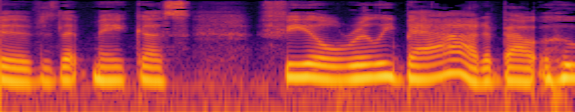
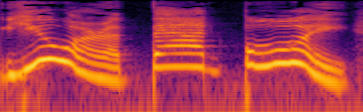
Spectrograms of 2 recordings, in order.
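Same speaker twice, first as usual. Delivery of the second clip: put-on high and slow, a boy calling an insult; mock scolding call; 10 semitones higher, slower than usual. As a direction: taunt the stranger in the woods. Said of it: "So he's hearing the echo".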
